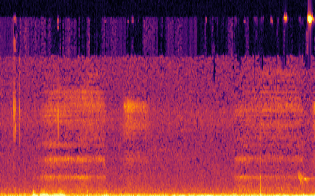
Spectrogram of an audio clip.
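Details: A pug, dubbed the pug king, snoring: two rough, wheezy snore bursts with thin whistling overtones, one early and one near the end, over a steady low hum.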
